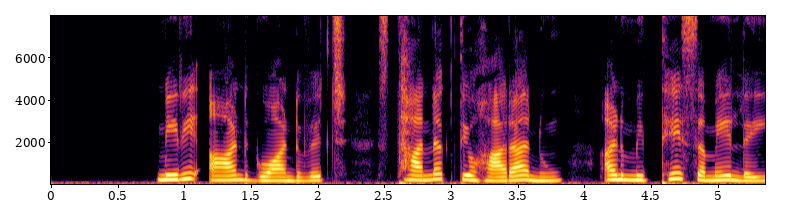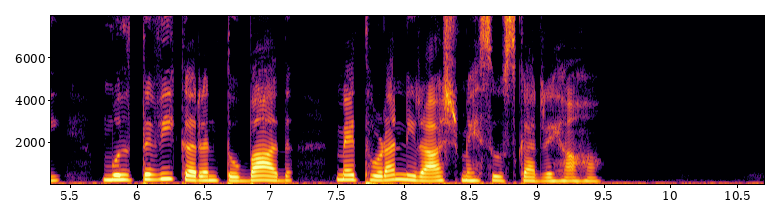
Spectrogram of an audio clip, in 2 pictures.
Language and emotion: Punjabi, sad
